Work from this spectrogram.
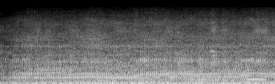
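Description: A 2021 Kawasaki KLX300 dirt bike engine labours loud and close while climbing a steep off-road hill, with a continuous rough drone that shifts in pitch as the rider downshifts.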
